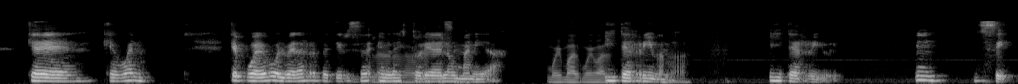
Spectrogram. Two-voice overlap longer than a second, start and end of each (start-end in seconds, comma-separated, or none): 3.5-4.7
